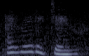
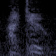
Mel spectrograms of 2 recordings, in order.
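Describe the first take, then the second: First: It is said aloud in a normal voice. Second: It is whispered under the breath.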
